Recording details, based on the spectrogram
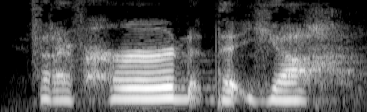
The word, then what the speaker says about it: Yahweh: Y-H-W-H. There's debate about those vowels. The vowels were not written down. But earliest manuscripts where there was some attempt at trying to show the pronunciation, that's why they've included the A and the E, like a Yahweh. So that's probably the closest to what was said.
